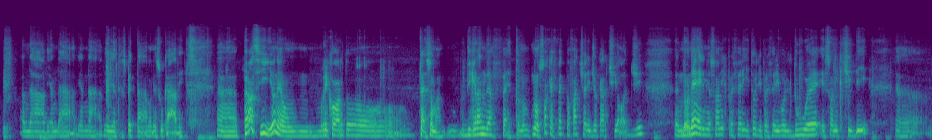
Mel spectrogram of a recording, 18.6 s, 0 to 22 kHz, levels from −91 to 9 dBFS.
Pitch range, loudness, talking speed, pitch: 130-165 Hz, -24 LUFS, 150 wpm, 145 Hz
